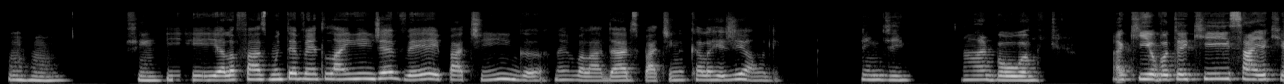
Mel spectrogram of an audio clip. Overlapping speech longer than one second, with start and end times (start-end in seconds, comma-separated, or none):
none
